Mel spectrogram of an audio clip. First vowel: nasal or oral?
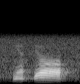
nasal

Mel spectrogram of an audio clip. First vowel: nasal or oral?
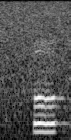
nasal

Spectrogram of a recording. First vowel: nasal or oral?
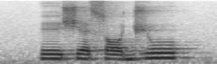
oral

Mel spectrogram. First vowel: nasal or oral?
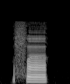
nasal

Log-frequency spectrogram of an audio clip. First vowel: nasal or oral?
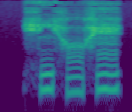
nasal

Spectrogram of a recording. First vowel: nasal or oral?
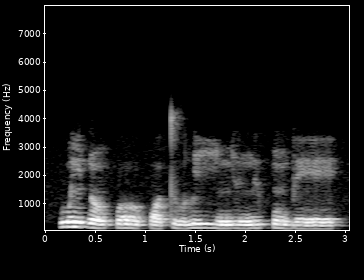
nasal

